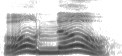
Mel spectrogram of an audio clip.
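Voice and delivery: high, loud cry of dismay; stretched-out high-pitched alarm; horrified. A narrator's reading. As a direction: cry out aghast. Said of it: "gasped Bartholomew".

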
